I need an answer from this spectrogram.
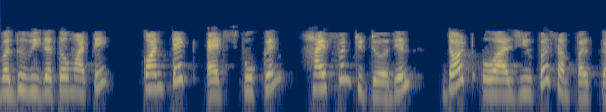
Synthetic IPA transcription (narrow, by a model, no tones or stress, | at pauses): ʋəd̪ʱuʋiɡət̪omaʈe | kɔɳʈɛk̚ʈɛʈspokən | hajfʰonʈuʈoɾijəl | ɖɔʈʰoaɾd͡ʑiupəɾsəmpəɾkːə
